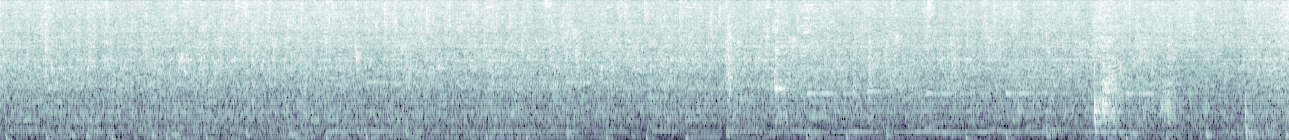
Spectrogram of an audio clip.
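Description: Chicken masala for a Kerala-style bhuna chicken fries over a high flame, a steady dense sizzle with continuous stirring scrapes and bubbling, loud and close throughout.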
